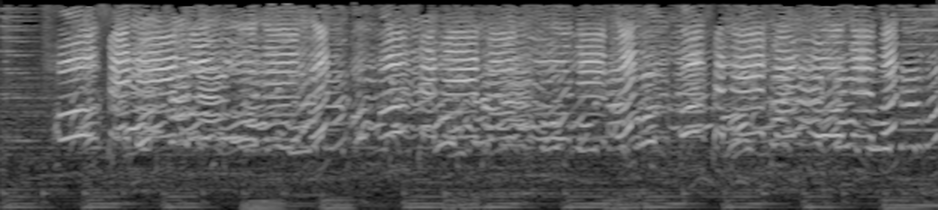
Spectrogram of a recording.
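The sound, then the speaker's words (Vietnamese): Children shouting and cheering together inside a temple: a loud, dense, continuous babble of many young voices that stays steady throughout, with crowd noise beneath. “nghe con trẻ reo lên trong đền thờ rằng:”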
